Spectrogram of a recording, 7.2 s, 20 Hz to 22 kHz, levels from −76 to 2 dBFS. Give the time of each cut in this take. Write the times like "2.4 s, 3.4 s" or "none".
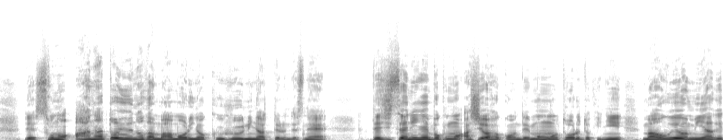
3.6 s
